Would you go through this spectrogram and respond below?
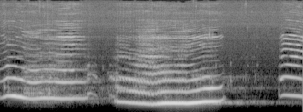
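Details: Underwater humpback whale song: sustained, steady, tonal moans rich in overtones. A mid-pitched hum is followed by a lower, louder drawn-out note that rises slightly at its end, then another note begins.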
